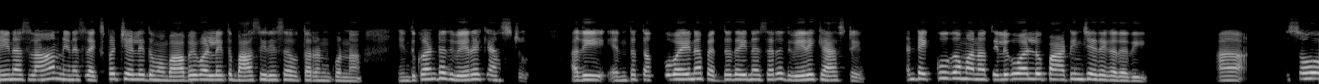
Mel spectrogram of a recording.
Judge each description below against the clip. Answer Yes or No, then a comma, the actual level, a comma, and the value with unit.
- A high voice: Yes, high, 220 Hz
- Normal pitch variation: Yes, average, 3.1 semitones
